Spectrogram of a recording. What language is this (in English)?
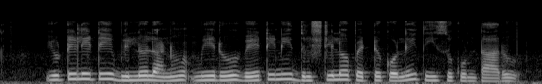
Telugu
